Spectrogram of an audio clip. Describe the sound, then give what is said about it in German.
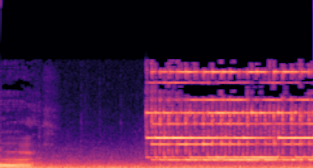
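A telephone ringing: a steady, high electronic ring starts about halfway through and continues to the end over a low background rumble. “Oh, jetzt ruft die Frau zwischendurch an.”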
